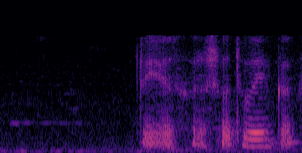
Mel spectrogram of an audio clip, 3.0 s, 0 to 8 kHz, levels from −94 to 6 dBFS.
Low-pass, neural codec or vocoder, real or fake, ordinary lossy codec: 7.2 kHz; codec, 16 kHz in and 24 kHz out, 1 kbps, XY-Tokenizer; fake; AAC, 16 kbps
